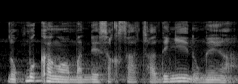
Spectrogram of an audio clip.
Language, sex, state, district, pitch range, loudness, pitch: Garo, male, Meghalaya, West Garo Hills, 105-135 Hz, -22 LUFS, 115 Hz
